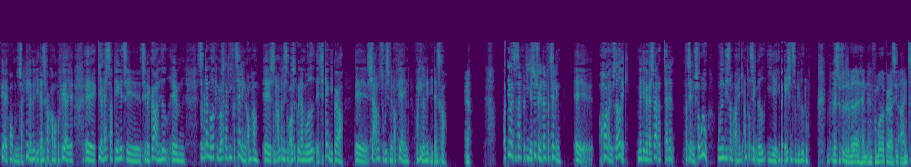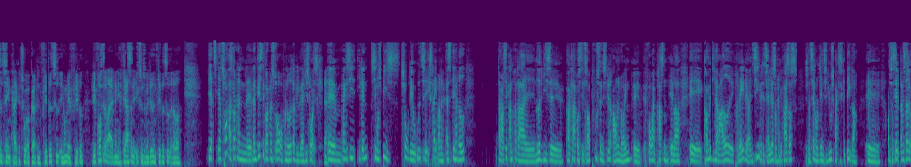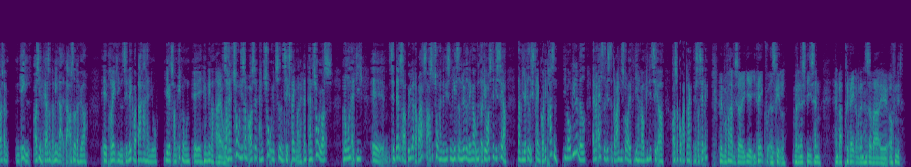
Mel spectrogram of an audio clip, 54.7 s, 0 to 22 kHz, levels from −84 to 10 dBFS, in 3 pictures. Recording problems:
garbled, watery; badly; nothing above 7.5 kHz
wrong speed, natural pitch; too fast; 1.7 times normal speed

